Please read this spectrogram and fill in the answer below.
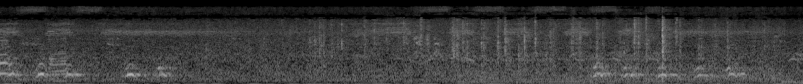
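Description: A bird giving short, low hooting calls in a few quick groups, at the start and again about six seconds in, over faint high chirring and light crackles.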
